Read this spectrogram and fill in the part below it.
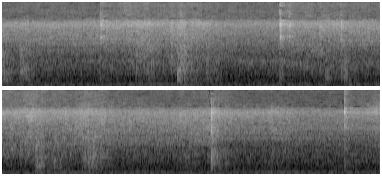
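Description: Meat sizzling in a hot pan for kasuri methi chicken, a steady frying hiss with occasional sharp ticks and spatula scrapes, moderately quiet and close, no voices.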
